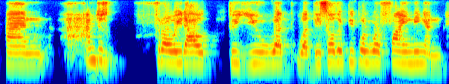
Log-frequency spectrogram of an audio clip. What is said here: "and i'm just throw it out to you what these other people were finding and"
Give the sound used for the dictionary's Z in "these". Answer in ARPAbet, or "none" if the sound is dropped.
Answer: S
